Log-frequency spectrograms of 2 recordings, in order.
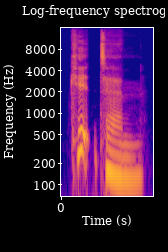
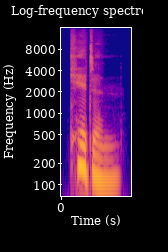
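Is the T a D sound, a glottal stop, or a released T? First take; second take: released T; D sound. First: The T is sharply released. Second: The T sounds like a soft D. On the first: "British formal ... We release the T" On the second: "American ... They use the D sound"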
